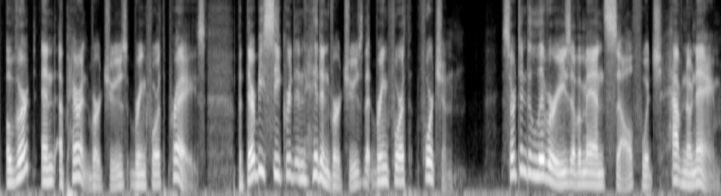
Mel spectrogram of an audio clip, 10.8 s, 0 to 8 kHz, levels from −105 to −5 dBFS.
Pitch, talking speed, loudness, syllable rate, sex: 155 Hz, 155 wpm, -19 LUFS, 4.6 syllables/s, male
